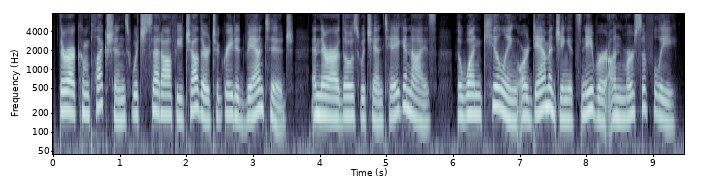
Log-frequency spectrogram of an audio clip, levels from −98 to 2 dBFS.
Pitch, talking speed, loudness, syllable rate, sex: 185 Hz, 160 wpm, -19 LUFS, 5.7 syllables/s, female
